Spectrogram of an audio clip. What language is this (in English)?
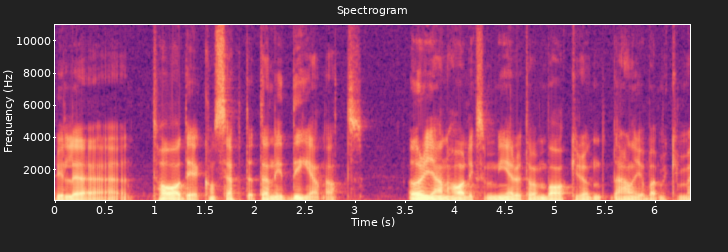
Swedish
